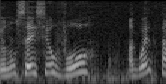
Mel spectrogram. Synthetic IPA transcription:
ewnɐ̃w̃sejsɪewvoaɡwẽnt̪a

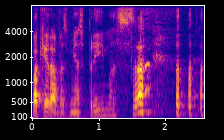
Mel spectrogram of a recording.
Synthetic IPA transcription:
pakeɾavɐzmĩɲɐspɾimɐsa

